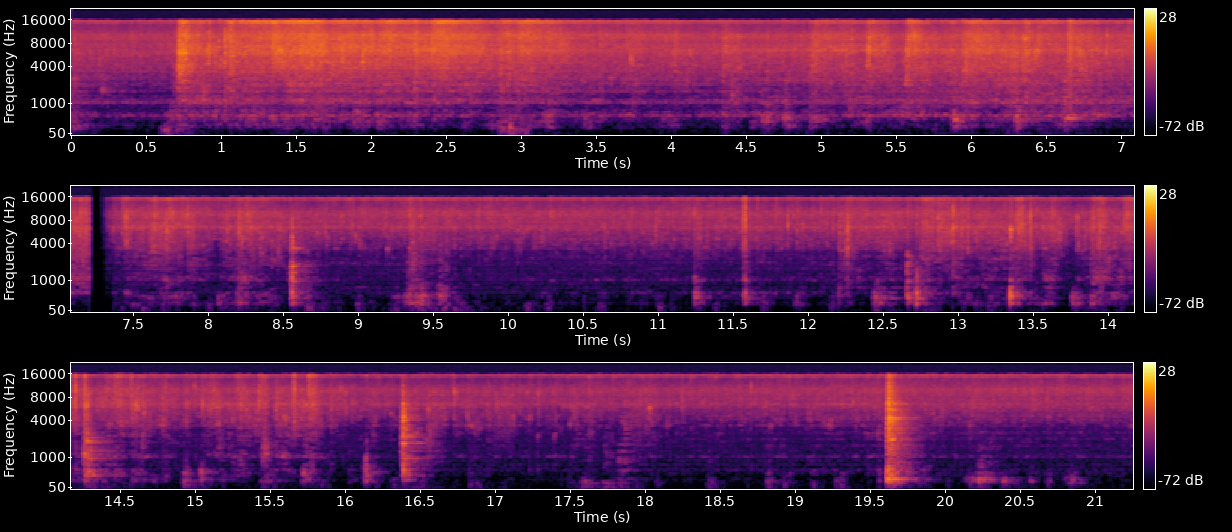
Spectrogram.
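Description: Onion masala frying in oil in an aluminium pot: steady sizzling for about the first seven seconds, then, after a cut, quieter bubbling broken by scattered knocks and scrapes of a wooden spatula against the pot, the sharpest one near the end.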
